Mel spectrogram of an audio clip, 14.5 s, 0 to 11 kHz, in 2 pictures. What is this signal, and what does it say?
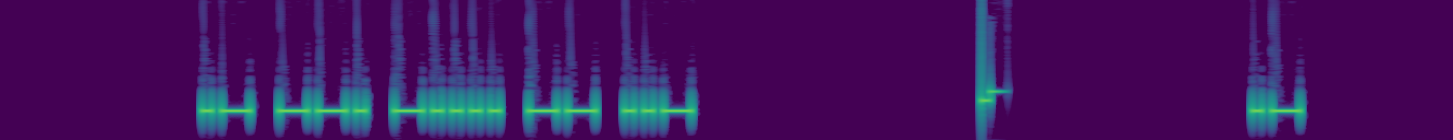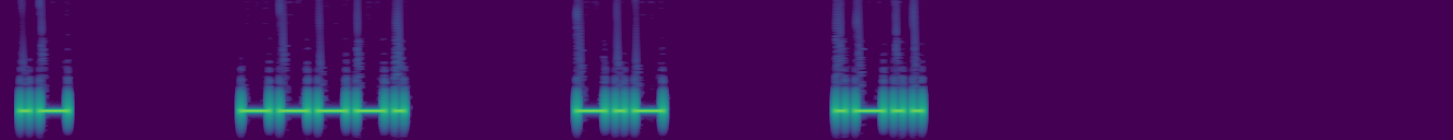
Morse code, heard as a keyed tone, about 25 wpm, spaced as for 13 wpm, 700 Hz. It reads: AG6MU AA9KL
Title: USA Call Signs - 5 Characters - 6x Character Spacing - 25wpm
